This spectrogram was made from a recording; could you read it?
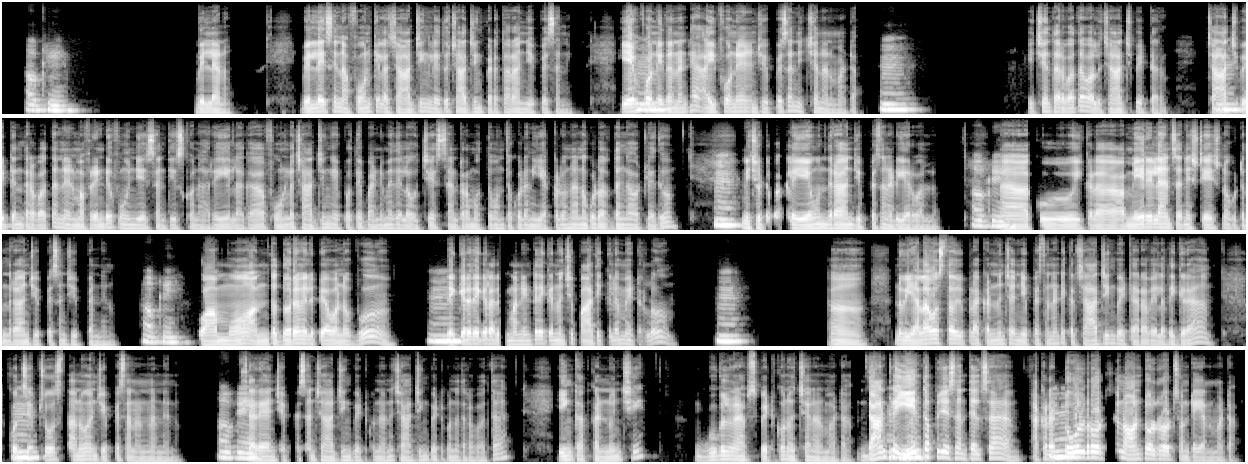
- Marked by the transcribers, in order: in English: "చార్జింగ్"; in English: "చార్జింగ్"; in English: "చార్జ్"; in English: "ఛార్జ్"; in English: "ఫ్రెండ్‌కు"; in English: "ఛార్జింగ్"; in English: "స్టేషన్"; in English: "చార్జింగ్"; in English: "ఛార్జింగ్"; in English: "ఛార్జింగ్"; in English: "గూగుల్ మ్యాప్స్"; in English: "టోల్ రోడ్స్, నాన్ టోల్ రోడ్స్"
- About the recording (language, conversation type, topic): Telugu, podcast, విదేశీ నగరంలో భాష తెలియకుండా తప్పిపోయిన అనుభవం ఏంటి?
- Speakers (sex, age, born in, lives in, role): male, 20-24, India, India, host; male, 25-29, India, Finland, guest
